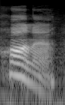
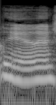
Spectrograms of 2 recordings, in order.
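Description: First: Hana with open a sounds, HAH-nah; correct name. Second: Hannah with a flat a, like the English name; wrong name. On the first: Correcting herself, Hana said HAH-nah. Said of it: "She is not Hannah, she is Hana". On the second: The wrong reading, Hannah, HAN-nuh. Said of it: "Keep on wanting to call her Hannah". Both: Shown as a demonstration.

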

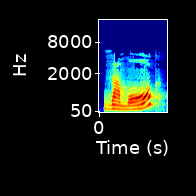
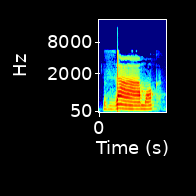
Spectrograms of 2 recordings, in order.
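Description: First: "Замок" stressed on -мок, rising at the end; stress on second syllable. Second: "замок" with a long stressed за-; stress on first syllable. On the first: Teacher contrasting two words spelled alike, stress on second syllable. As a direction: hit MOK in "Замок": za-MOK. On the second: Teacher contrasting two words spelled alike, stress on first syllable. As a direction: stretch ZA in "замок": ZAA-mok. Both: Shown as a demonstration. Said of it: "але наголос змінив".

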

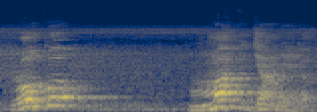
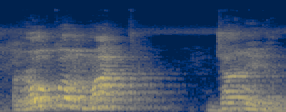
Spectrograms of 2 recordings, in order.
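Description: First: روکو rising and cut off, a pause, then مت جانے دو falling; pause after روکو. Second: روکو مت as one unit, then a break before جانے دو; pause after مت. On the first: Teacher showing students the stop after روکو, a pause after روکو. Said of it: "ایک فکرہ ہے روکو ... فل سٹاپ لگایا گیا". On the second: Teacher showing students the moved stop, a pause after مت. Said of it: "یہ ہم نے ادھر لگایا". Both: Shown as a demonstration.

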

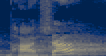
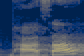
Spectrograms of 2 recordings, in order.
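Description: First: "भाषा" as "bhaa-shaa", with sh; correct pronunciation. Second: "भाषा" as "bhaa-saa", plain s; wrong pronunciation. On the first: Teacher contrasting the correct word, correctly pronounced. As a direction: hush the middle consonant of "भाषा" to sh. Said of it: "शुद्ध शब्द है". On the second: Teacher contrasting the incorrect word, mispronounced. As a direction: swap sh for s in "भाषा". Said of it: "अशुद्ध शब्द है". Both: Shown as a demonstration.

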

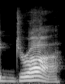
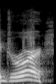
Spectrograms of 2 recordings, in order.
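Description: First: "draw" zonder r aan het eind, open aw; "draw" for a drawer, no final r; says draw. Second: "drawer" met duidelijke r aan het eind; "drawer" with a clear final r; says drawer. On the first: Shown as a demonstration. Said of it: "I say". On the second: Retold or imitated. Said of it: "You say".

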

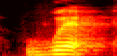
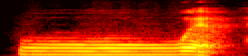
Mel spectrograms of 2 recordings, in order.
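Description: First: Said in the usual way. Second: "Whip" with a long, level oo-like start; stretched wh sound. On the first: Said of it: "Listen as I say this word". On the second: Shown as a demonstration. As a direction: hold the "Wh" of "Whip", then a quick ip. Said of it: "If you hear the W H sound".

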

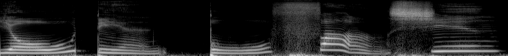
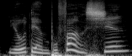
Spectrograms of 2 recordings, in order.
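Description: First: Drawn out syllable by syllable; slow model reading. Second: Said in the usual way. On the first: Shown as a demonstration. Teacher modelling "a bit worried" for learners, very slowly. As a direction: separate every syllable and hold it.

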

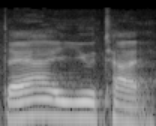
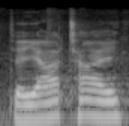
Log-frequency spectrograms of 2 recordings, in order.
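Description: First: "Daiyatai" with a clear "yu" before the final "tai"; corrected pronunciation. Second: "Daiyatai" with the middle syllable slurred away; unsure pronunciation. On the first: Lecturer echoing a student's version, "Daiyatai" with every syllable sounded. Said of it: "Say it louder". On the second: Lecturer attempting an unfamiliar island name, "Daiyatai" pronounced unsurely. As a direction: say "Daiyatai" roughly, as an unsure non-native attempt. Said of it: "say the name of the islands better with". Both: Shown as a demonstration.

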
